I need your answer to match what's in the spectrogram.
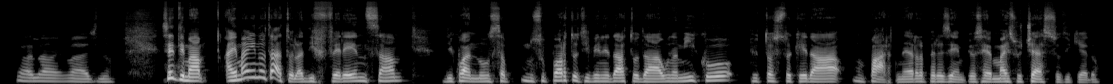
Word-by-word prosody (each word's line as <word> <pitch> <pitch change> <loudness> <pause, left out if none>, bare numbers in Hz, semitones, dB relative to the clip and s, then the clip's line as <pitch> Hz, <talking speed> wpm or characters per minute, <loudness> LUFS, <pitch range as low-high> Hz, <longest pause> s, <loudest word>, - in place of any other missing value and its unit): no 165 -4 -7
no, 150 -2 -5
immagino. 130 -2 -9 0.4
Senti 270 -8 +5
ma, 170 -2 +7 0.2
hai 180 +3 +6
mai 305 +8 +3
notato 310 - +2
la 130 -1 +1
differenza 150 +4 0 0.4
di 140 +1 -8
quando 145 -4 +2
un 140 - -3
sa 145 +1 -3
un 165 -4 -6
supporto 180 +5 +1
ti 150 - -6
viene 145 0 -3
dato 150 0 +2
da 135 -2 +3
un 140 +2 0
amico 180 +6 0
piuttosto 145 -1 -3
che 145 0 -1
da 130 -1 +3
un 145 -7 -12
partner, 125 +3 -1
per 135 -1 -3
esempio? 130 -2 -3
Se 130 +2 -3
è - - +4
mai 130 +1 +1
successo 120 -2 -1
ti 115 +1 -13
chiedo. 110 0 -9
145 Hz, 190 wpm, -24 LUFS, 130-165 Hz, 0.4 s, ma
